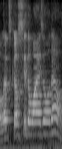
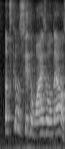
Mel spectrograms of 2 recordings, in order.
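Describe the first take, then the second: First: Said in the usual way. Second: High, loud custardy voice; yellow voice. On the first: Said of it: "said Completely Bear". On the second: Acted. Painted bear suggesting owl, yellow-sounding. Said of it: "his voice was so yellow".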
